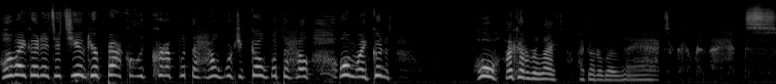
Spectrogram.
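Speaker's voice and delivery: ecstatic excited voice. Voicing an overjoyed character greeting a returned friend: overjoyed character voice. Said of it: "just so happy, and it's written all over her face".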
